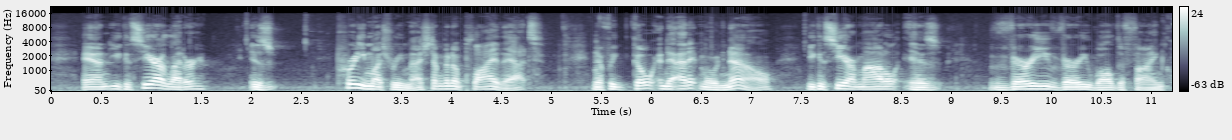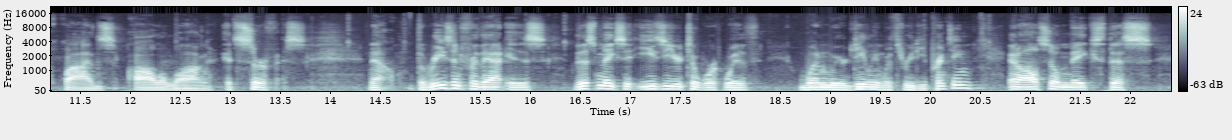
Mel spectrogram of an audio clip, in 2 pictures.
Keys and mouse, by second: 1.5-2.6 middle drag, 3.9 click, 7.5 middle click, 12.5-14.2 middle drag, 14.8 middle click, 16.0-16.4 middle drag, 20.0-20.9 middle drag, 21.4-22.4 middle drag.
